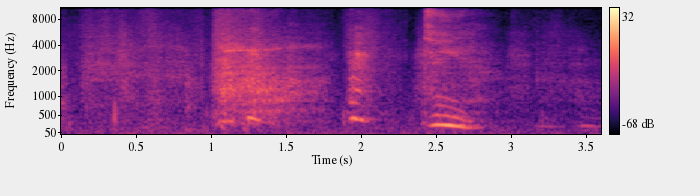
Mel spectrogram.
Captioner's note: sighs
